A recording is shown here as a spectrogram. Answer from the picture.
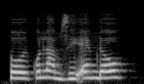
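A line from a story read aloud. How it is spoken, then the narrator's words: Shouted. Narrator (Vietnamese): Khuôn mặt đó bừng hét lên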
